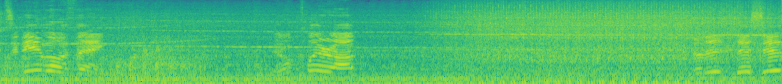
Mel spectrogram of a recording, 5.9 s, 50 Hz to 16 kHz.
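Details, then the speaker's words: Mitsubishi Evo wagon, sat over a year, just re-timed, 2200cc injectors: cold idle with uneven, lumpy thumps that never settle; a misfire that hasn't cleared. Owner suspects the injectors or a lifter needing to pump up. "what it does it did it does do this kind of an EVO thing but so it hasn't cleared up yet normally it like would clear up have a little thumpy thumpy"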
